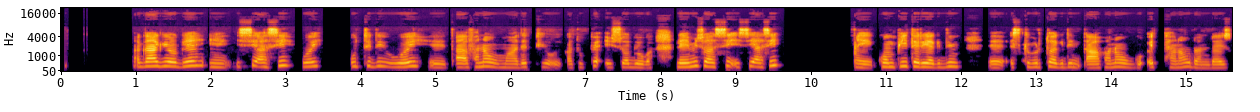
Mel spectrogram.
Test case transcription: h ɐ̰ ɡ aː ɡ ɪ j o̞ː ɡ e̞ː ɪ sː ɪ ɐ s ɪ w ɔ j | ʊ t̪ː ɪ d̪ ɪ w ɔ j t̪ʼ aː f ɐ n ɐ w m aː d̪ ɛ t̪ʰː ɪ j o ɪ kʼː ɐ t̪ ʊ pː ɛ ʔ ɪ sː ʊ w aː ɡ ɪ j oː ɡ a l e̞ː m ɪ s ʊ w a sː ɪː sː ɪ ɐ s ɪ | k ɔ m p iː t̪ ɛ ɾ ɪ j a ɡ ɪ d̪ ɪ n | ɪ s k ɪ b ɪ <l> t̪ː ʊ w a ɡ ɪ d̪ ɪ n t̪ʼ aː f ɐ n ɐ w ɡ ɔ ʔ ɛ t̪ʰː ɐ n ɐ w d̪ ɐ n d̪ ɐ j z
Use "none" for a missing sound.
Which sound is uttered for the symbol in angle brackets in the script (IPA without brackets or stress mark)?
ɾ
